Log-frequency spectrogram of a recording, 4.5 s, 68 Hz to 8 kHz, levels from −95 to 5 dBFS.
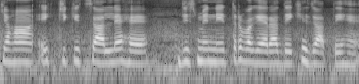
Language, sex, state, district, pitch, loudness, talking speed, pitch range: Hindi, female, Haryana, Jhajjar, 240 Hz, -16 LUFS, 135 wpm, 220-250 Hz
